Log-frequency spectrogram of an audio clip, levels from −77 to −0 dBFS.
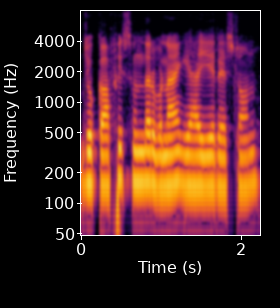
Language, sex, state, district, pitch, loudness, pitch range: Hindi, male, Chhattisgarh, Kabirdham, 150 Hz, -13 LUFS, 145-160 Hz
